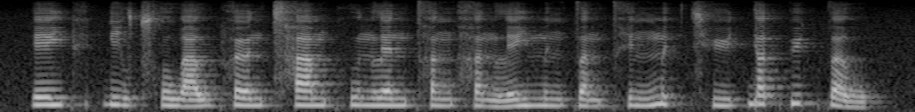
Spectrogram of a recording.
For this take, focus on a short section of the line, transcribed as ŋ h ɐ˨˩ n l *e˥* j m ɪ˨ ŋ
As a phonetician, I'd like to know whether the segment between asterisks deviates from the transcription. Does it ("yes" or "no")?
yes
